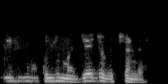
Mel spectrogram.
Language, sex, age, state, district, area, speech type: Telugu, male, 45-60, Andhra Pradesh, East Godavari, urban, conversation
